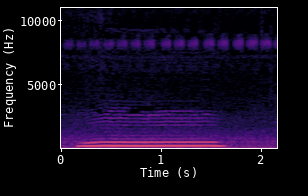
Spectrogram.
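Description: A man's voice humming one steady held note, unaccompanied, for about a second and a half, stopping cleanly near the end.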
